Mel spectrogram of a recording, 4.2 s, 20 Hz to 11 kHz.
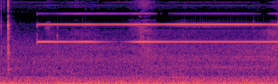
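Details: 2008 Buick Lucerne CXL 3.8L, P0300 misfire, no spark: multimeter click then steady unbroken continuity beep across two ignition control module pins; shorted module, replacement cured misfires.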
